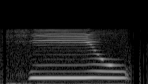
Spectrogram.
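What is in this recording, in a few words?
"hiu3", Cantonese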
